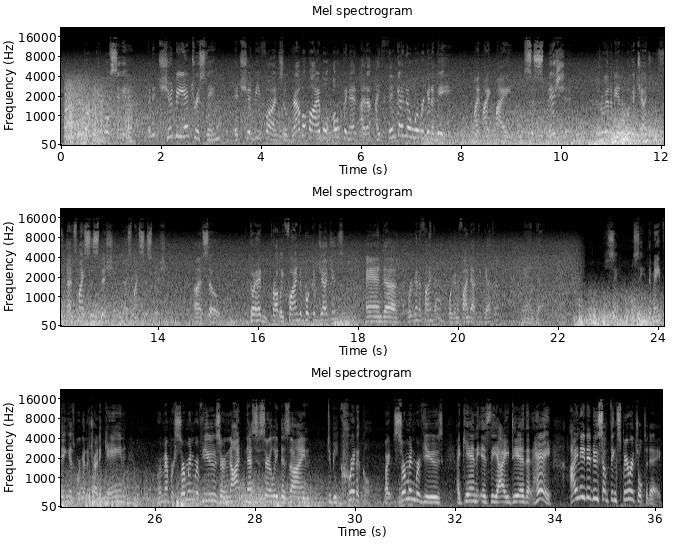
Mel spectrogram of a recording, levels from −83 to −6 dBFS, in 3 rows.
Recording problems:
rain or running water; very loud; throughout; as loud as the speech

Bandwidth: 15.5 kHz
